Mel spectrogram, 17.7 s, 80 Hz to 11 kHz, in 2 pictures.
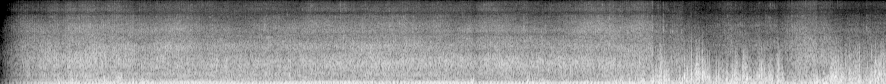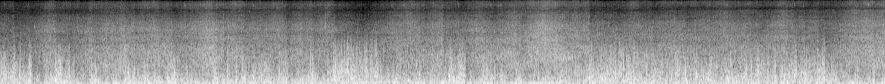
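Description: Cessna 172's piston engine and propeller running with a steady low hum for about the first six seconds. After that, gusty wind buffeting the microphone takes over, rough and uneven.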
